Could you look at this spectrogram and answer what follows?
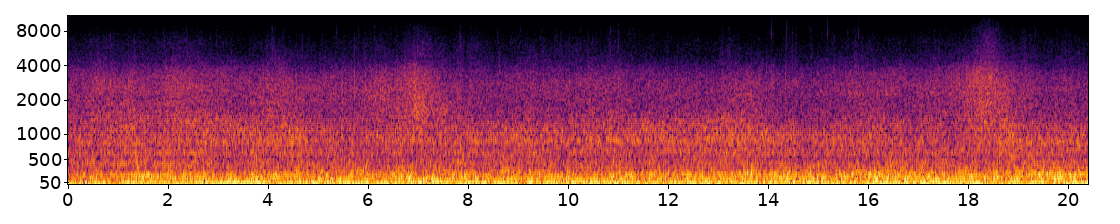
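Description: A car driving on a rain-soaked road, heard from inside the cabin: a steady hiss of tyres on wet pavement over a low road rumble. The hiss swells briefly twice, about seven seconds in and near the end.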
